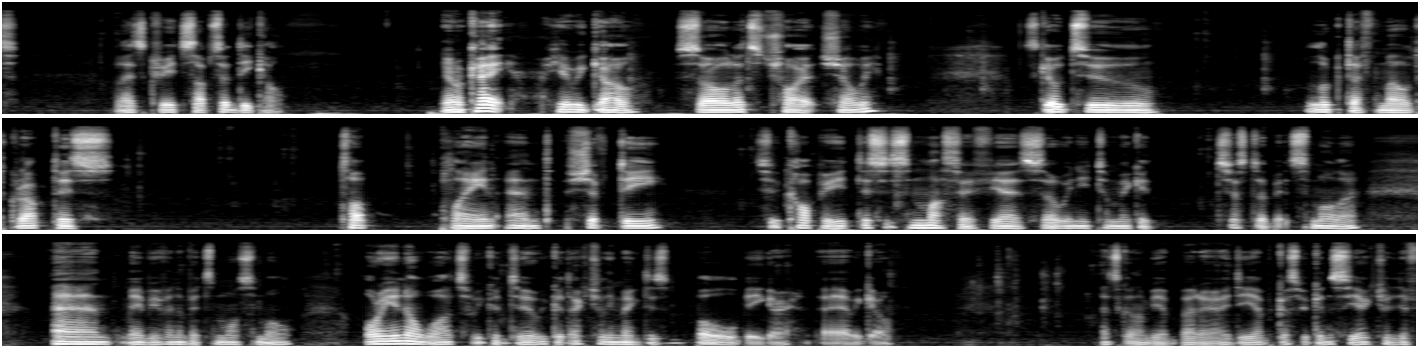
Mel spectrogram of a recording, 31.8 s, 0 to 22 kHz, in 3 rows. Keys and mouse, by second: 0.6-2.6 drag, 4.5 middle click, 5.4 middle click, 6.4-6.9 middle drag, 7.2 shift+middle click, 8.8 click, 9.3 shift+middle click, 10.0 click, 10.6 shift+middle click, 11.4 g, 12.5 click, 13.7 shift+d, 16.3 shift+click, 17.1 shift+click, 17.9 s, 21.9 s, 22.9 d, 24.7 x, 25.4 click, 26.1 s, 28.5 h, 28.5 ctrl+z, 28.8 g, 30.1 click.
